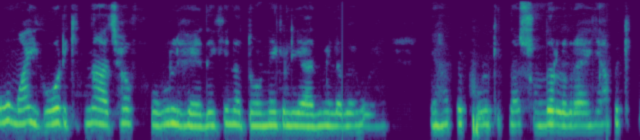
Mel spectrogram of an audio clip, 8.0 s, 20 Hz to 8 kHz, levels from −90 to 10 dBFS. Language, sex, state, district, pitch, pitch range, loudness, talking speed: Hindi, female, Jharkhand, Sahebganj, 245 Hz, 235-270 Hz, -18 LUFS, 195 wpm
